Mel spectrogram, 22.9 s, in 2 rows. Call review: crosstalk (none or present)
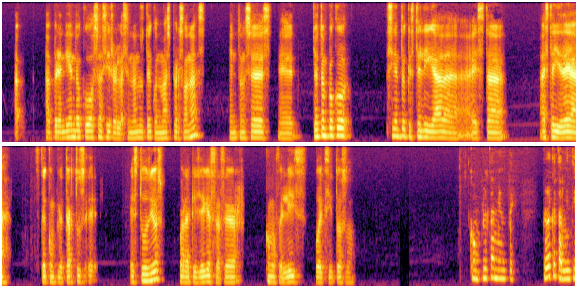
none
